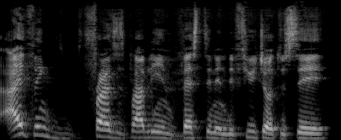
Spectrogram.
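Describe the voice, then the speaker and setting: Higher-voiced man, emphatic sports chat. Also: normal speed. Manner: emphatic, lively opinionated delivery. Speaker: podcast co-host.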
